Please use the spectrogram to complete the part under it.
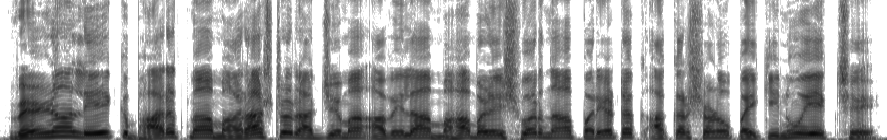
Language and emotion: Gujarati, neutral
